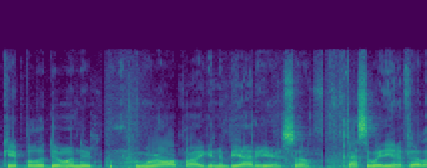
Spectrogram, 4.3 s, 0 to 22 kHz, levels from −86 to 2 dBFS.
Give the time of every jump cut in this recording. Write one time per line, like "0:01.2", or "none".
0:01.1
0:03.2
